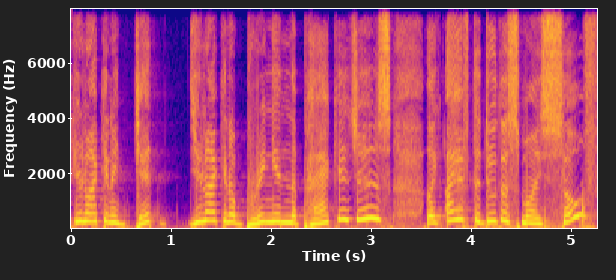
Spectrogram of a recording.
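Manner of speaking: mock high-pitched yelling. Retelling how a neighbour in the front yard started yelling: imitating a neighbour yelling. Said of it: "she starts yelling".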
